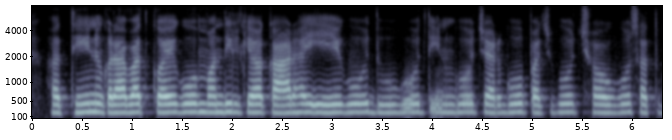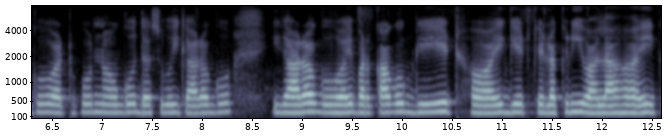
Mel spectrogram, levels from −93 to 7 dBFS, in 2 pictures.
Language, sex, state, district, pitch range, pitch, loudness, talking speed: Bajjika, female, Bihar, Vaishali, 205-220 Hz, 210 Hz, -25 LUFS, 200 wpm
